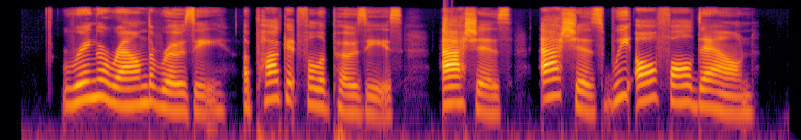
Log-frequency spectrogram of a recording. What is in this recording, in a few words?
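female US, classic rhymes; Ring Around the Rosie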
